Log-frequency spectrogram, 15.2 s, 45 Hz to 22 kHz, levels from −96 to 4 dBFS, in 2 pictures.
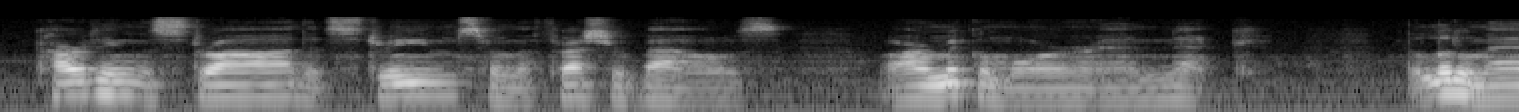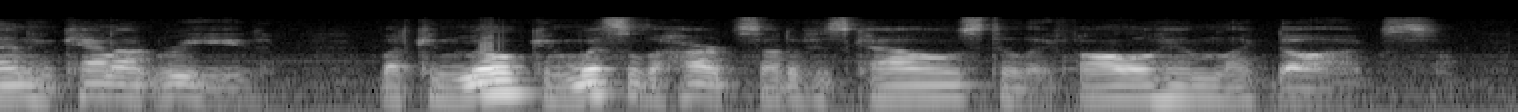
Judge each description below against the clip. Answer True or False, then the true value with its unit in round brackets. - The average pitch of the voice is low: True (100 Hz)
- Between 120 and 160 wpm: True (140 wpm)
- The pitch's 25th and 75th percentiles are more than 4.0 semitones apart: False (3.7 semitones)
